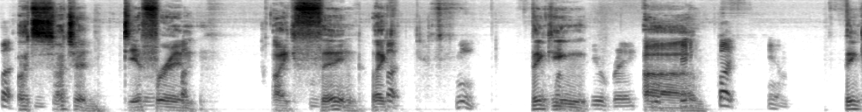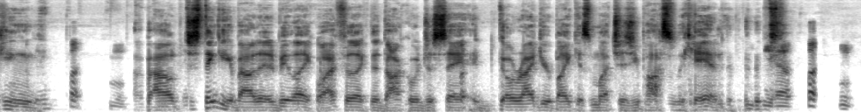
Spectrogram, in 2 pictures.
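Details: Adult man speaking; typical speech.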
